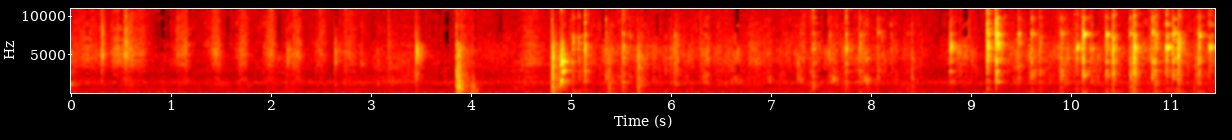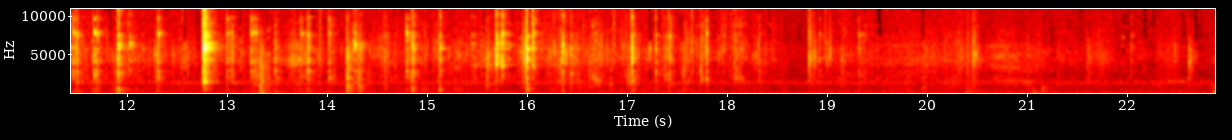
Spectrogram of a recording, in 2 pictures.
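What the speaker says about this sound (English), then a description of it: "Stir your eggs in a little bit." Eggs stirred in a bowl with ground flax make a steady run of light, rapid clicks and taps from a utensil against the bowl, fairly quiet and continuous throughout.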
